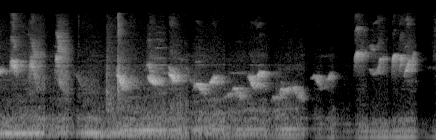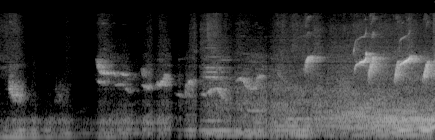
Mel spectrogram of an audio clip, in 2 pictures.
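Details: Lure recording of white-eye song: quick high twittered phrases broken by short gaps, with scattered chirps and low background rumble, intended to draw a rival white-eye into singing.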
